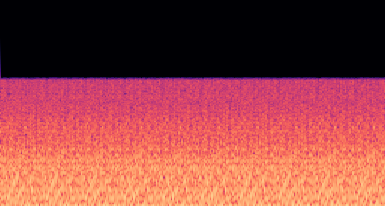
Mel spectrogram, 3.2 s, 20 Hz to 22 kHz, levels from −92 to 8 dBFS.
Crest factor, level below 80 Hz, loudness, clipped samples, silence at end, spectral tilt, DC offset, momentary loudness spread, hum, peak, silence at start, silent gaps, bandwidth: 4 dB; -12 dBFS; -3 LUFS; 30%; 0 s; -7 dB/octave; 20%; 0 LU; none; 0 dBFS; 0 s; none; 5.4 kHz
